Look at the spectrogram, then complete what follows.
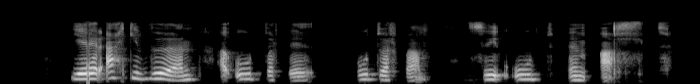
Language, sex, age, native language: Icelandic, female, 11, Icelandic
